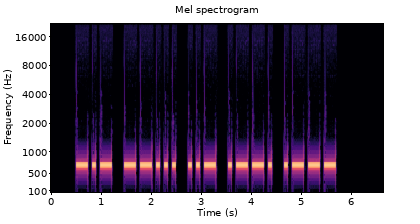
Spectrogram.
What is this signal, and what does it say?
Morse code, heard as a keyed tone, about 15 wpm, 700 Hz. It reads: K7UPJ
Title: K1USN SST QSO Practice - 15wpm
